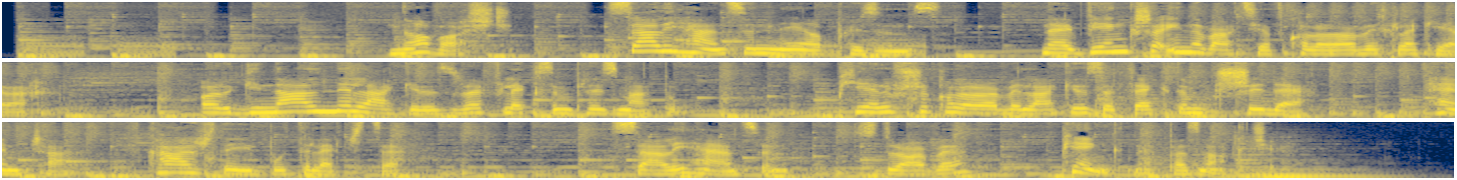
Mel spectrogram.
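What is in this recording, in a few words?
Polish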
